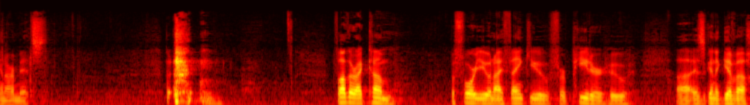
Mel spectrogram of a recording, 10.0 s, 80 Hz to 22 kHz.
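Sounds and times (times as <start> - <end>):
man coughing: 2.2 - 3.1.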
